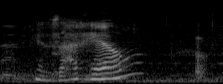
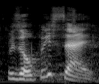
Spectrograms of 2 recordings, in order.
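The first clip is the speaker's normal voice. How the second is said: usual speaking voice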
